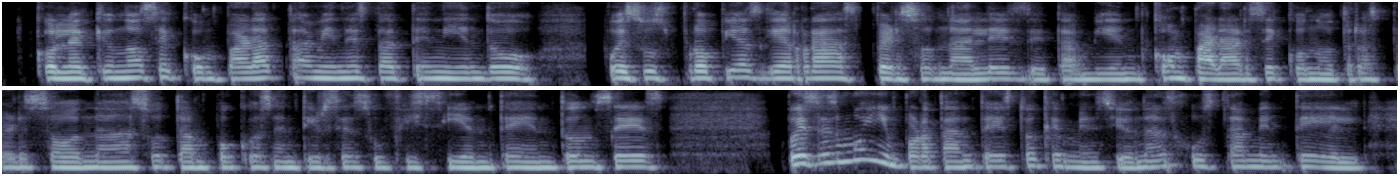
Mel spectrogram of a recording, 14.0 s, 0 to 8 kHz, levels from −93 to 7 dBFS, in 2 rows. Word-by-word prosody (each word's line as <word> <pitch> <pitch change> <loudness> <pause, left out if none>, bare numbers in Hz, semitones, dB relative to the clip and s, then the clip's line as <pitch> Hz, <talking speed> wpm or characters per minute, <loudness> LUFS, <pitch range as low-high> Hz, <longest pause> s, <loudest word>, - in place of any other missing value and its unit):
con 190 -1 +4
la 185 -1 +5
que 195 +3 -1
uno 200 +1 +3
se 205 +1 -1
compara 180 +2 0
también 195 -1 +1
está 190 -1 -1
teniendo, 185 -2 +1 0.3
pues, 195 -1 +4
sus 195 -2 -1
propias 200 +1 0
guerras 190 -1 +1
personales 170 -1 +1
de 160 -1 -3
también 165 +1 0
compararse 170 -2 +2
con 165 +1 0
otras 160 +1 -1
personas 160 0 0
o 175 - -4
tampoco 160 +1 -2
sentirse 160 -1 -1
suficiente. 155 +1 -1
Entonces, 165 +1 0 0.6
pues 260 +1 +5
es 290 +2 0
muy 355 +1 0
importante 170 -5 -1
esto 175 +4 -5
que 190 -1 -4
mencionas, 165 +2 -2
justamente 180 -2 -4
el 150 0 -1
170 Hz, 145 wpm, -28 LUFS, 160-190 Hz, 0.6 s, la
